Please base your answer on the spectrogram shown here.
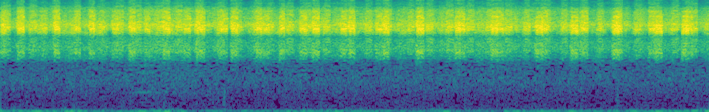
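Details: In a Greek pine forest at midsummer, cicadas keep up an intense, sizzling high drone with rapid throbbing pulses throughout.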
